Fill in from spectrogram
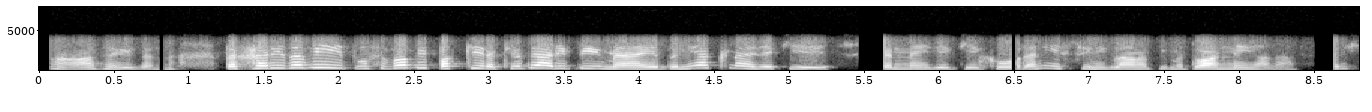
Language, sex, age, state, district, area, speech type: Dogri, female, 18-30, Jammu and Kashmir, Udhampur, rural, conversation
